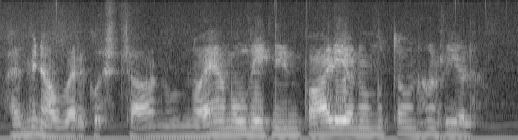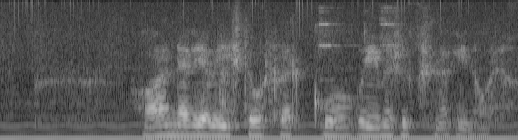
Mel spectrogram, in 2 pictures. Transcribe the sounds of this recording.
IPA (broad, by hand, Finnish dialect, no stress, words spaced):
em minæ oʋ ʋerkosʲt sɑːnun no ehæ mul niːt nim pɑljon om mut onhɑn siel ɑin neljæ ʋiːstoist ʋerkːuo ʋiːme syksynækin olʲ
